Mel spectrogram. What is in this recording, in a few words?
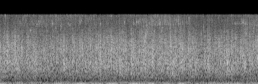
rain windshield; Quantum Redshift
